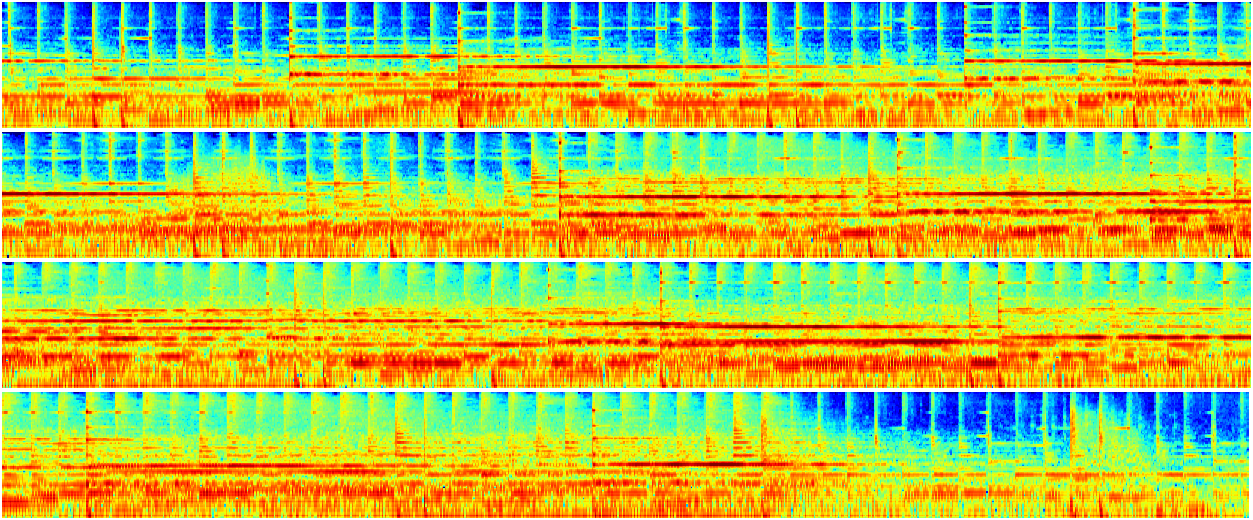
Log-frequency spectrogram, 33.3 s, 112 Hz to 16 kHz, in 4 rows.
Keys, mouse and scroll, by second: 10.9 scroll down 1, 11.2-13.5 scroll up 1, 16.1-18.6 scroll down 1, 21.6-23.7 scroll down 1, 27.0-30.1 scroll up 1.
